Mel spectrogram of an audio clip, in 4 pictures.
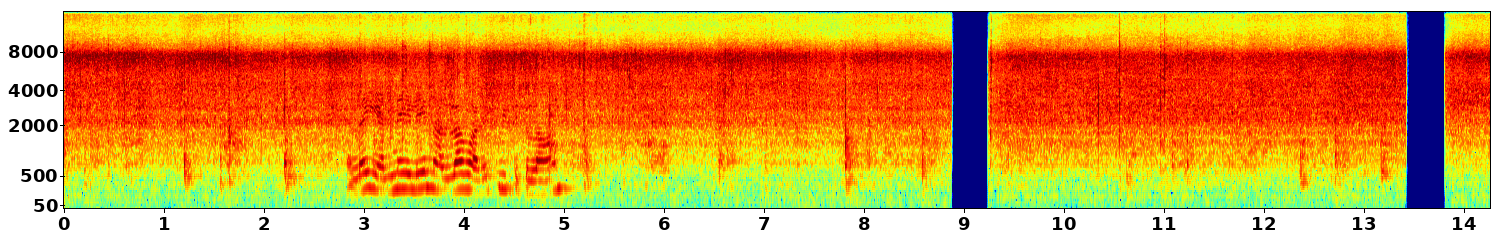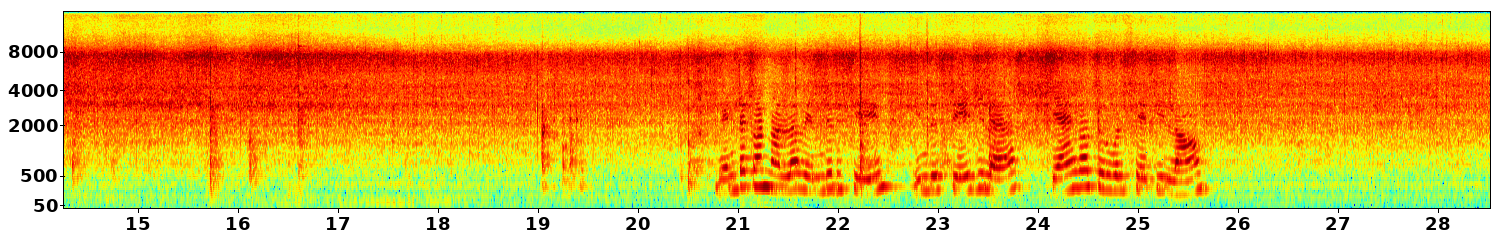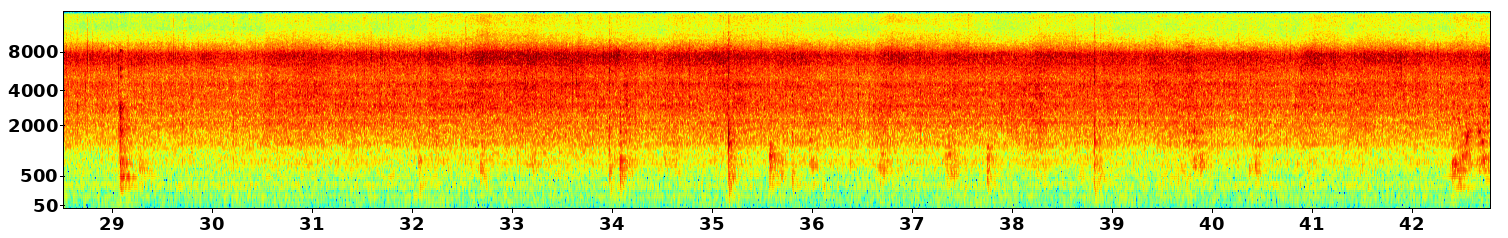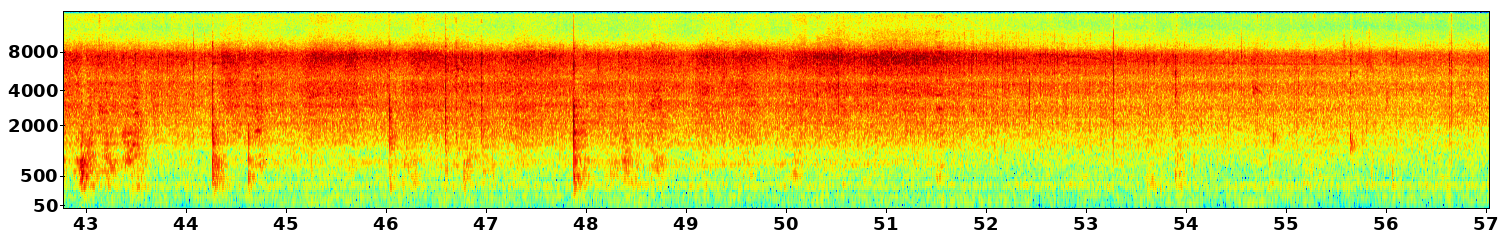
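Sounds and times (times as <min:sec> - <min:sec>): spatula scraping a pan: 0:00.0 - 0:02.8, 0:04.2 - 0:08.8, 0:09.4 - 0:13.4, 0:20.3 - 0:20.9, 0:30.6 - 0:51.7
okra sizzling in oil: 0:00.0 - 0:57.0.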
